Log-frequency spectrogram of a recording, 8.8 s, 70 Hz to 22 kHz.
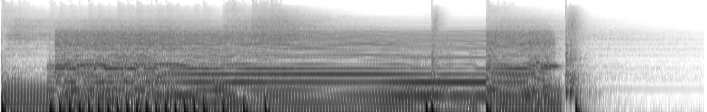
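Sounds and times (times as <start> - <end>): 
ending guitar phrase: 0.6 - 7.4.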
